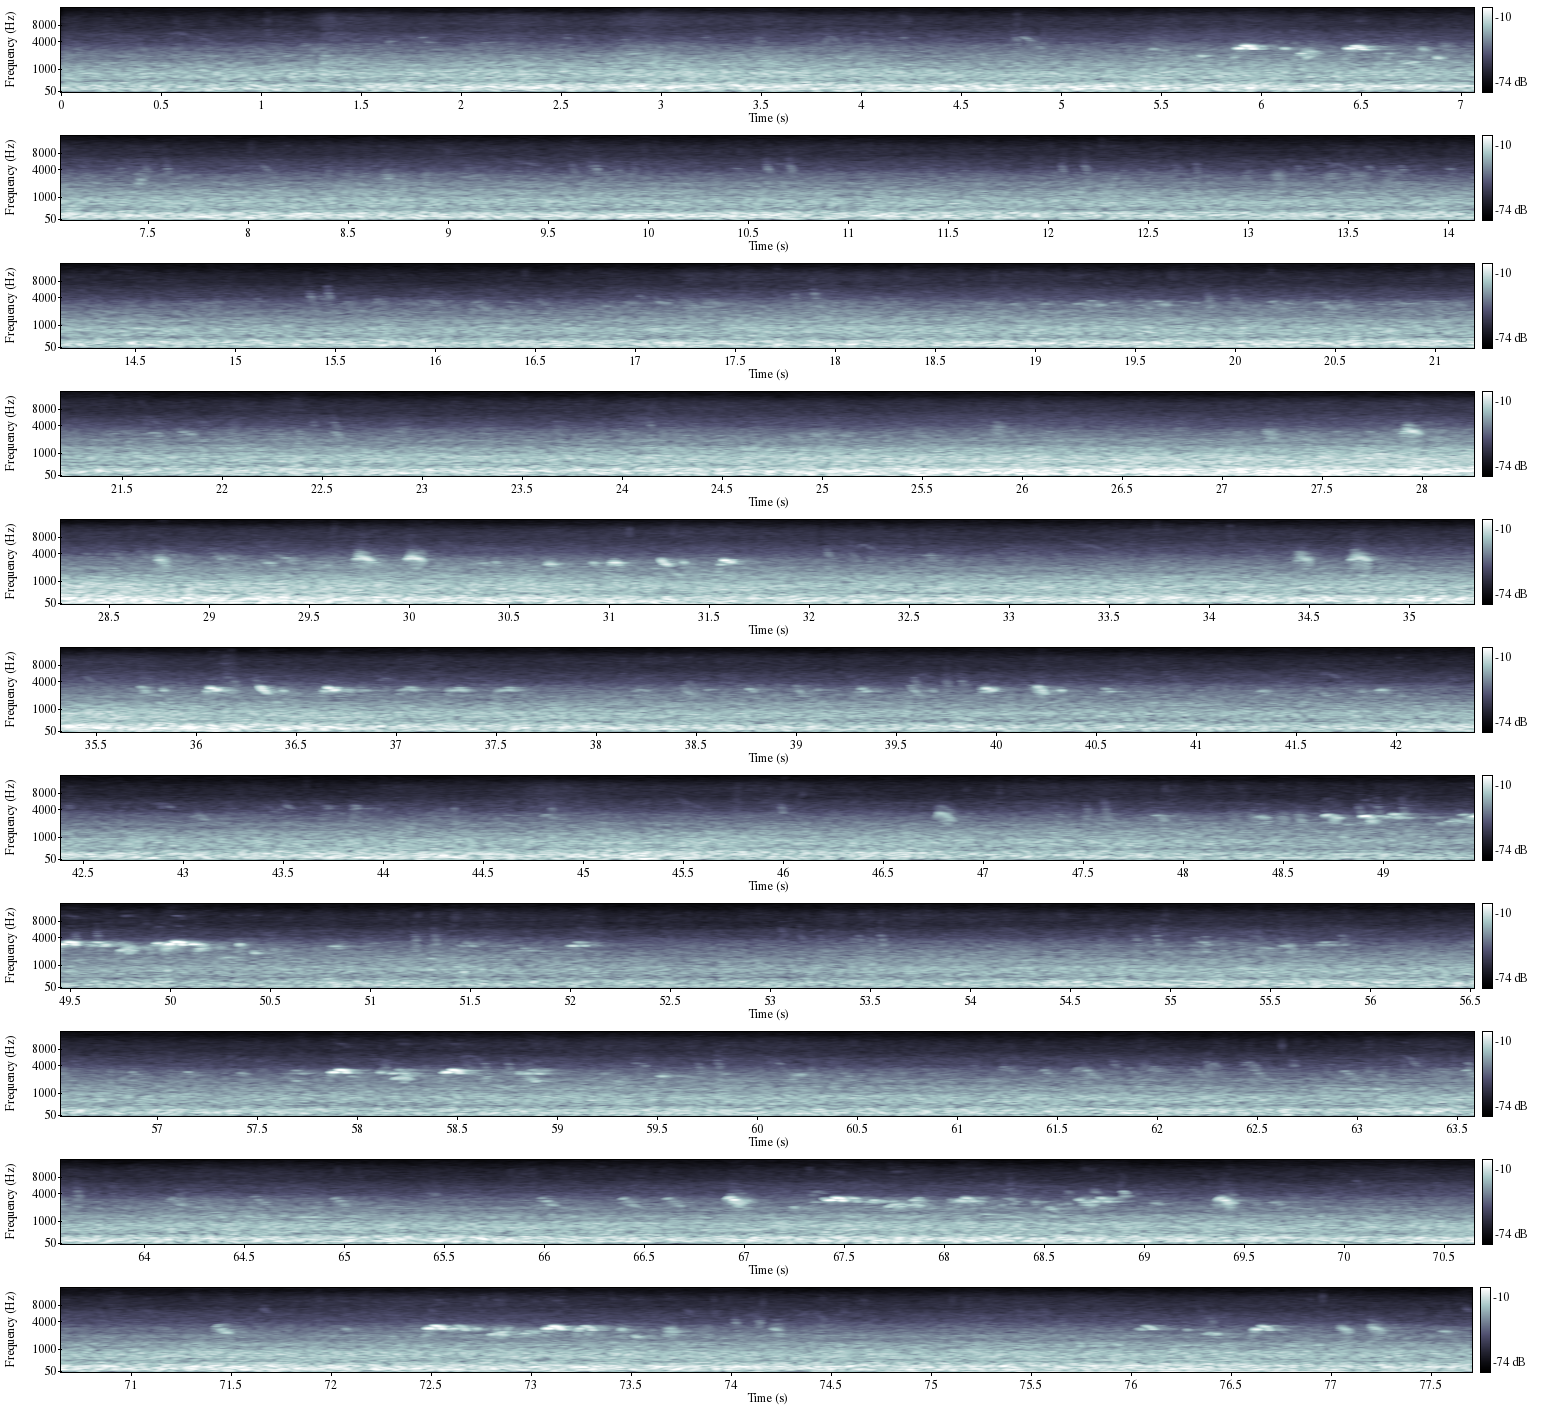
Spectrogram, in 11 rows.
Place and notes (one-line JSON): {"title": "富山村, Beinan Township - Birds and the waves", "date": "2014-09-08 07:55:00", "description": "Birds singing, Sound of the waves\nZoom H2n MS +XY", "latitude": "22.84", "longitude": "121.19", "altitude": "6", "timezone": "Asia/Taipei"}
